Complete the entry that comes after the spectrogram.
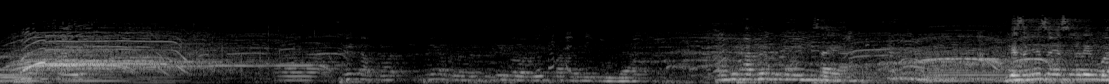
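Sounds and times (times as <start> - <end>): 
steady crowd roar: 0.0 - 3.4, 6.6 - 11.0
audience whooping and cheering: 0.0 - 3.5, 6.6 - 11.0
speech: 7.2 - 9.4, 10.0 - 11.0.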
